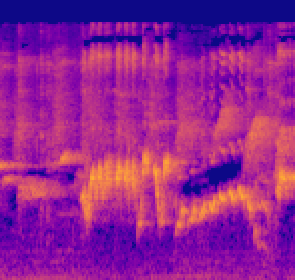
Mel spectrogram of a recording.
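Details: White-rumped shama, a caged bird, singing in fighter style: rich fluting whistles sliding up and down, a warbled run of quick notes, then a long falling whistle and a final rising phrase.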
